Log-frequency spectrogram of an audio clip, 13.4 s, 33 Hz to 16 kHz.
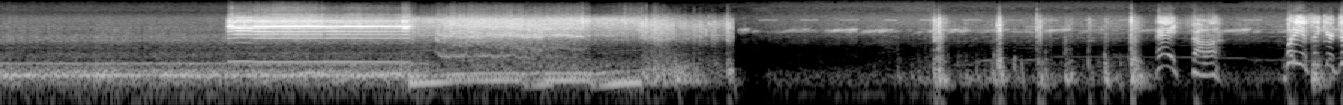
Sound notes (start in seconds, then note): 2.2 car honking; 4.5 breaks screeching; 7.2 crickets chirping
